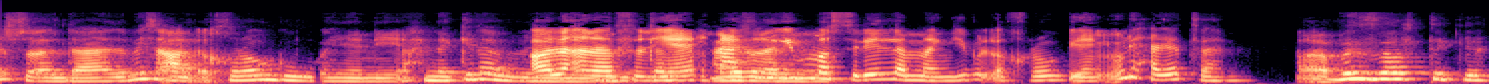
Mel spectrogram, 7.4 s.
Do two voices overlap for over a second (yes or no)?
yes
